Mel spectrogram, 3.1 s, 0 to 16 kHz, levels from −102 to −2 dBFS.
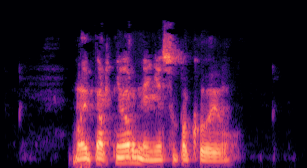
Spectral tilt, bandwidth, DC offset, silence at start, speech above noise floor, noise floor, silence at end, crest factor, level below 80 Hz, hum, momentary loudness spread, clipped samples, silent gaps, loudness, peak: -6.5 dB/octave; 7.8 kHz; under 0.1%; 0.75 s; 55 dB; -73 dBFS; 0.75 s; 18 dB; -58 dBFS; none; 10 LU; under 0.1%; none; -19 LUFS; -2 dBFS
